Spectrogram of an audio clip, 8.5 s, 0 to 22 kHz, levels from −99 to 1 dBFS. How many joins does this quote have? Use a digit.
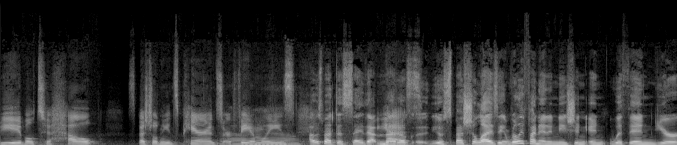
0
